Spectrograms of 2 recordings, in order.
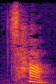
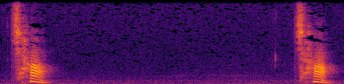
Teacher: A CH with an apostrophe is like the sound in chew, but with a strong puff of air.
